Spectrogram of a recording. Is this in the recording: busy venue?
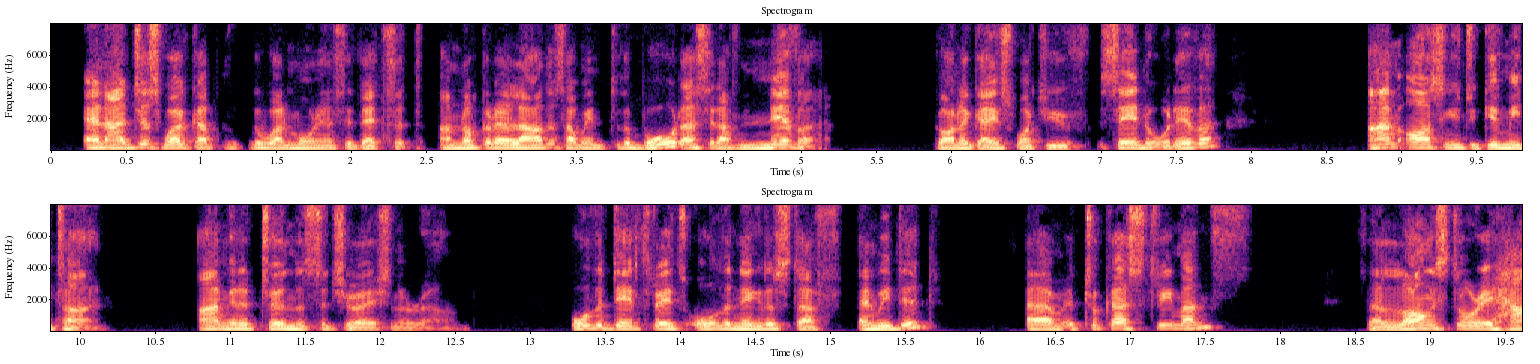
no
